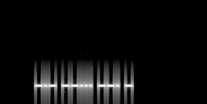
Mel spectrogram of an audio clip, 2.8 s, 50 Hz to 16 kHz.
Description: Morse code, heard as a keyed tone, about 40 wpm, 700 Hz. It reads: K7GT
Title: NA SOTA Chaser Callsigns 40wpm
